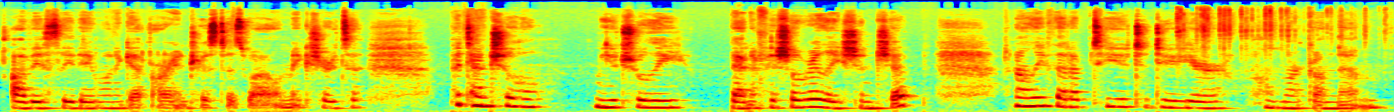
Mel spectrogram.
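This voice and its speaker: A woman playing a controlling, passive-aggressive boss in a soft-spoken ASMR roleplay, breathy and slipping into whispers, condescending and casually menacing. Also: fairly high pitch, steady tone, a little fast. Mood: bossy, threatening. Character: controlling, passive-aggressive female boss holding an employee hostage.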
